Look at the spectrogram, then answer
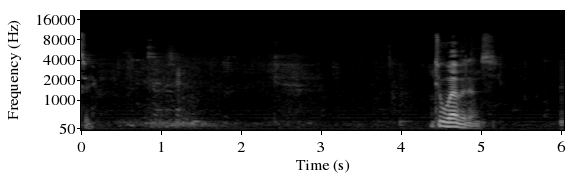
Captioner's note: laugh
